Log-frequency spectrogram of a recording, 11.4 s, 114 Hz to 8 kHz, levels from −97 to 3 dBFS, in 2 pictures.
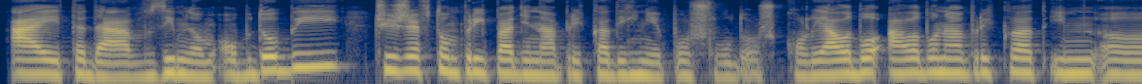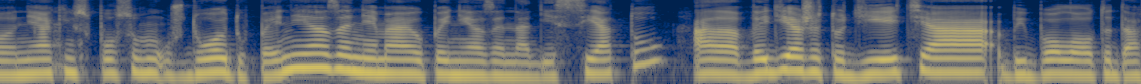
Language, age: Slovak, 20-39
